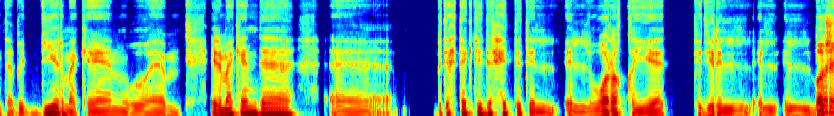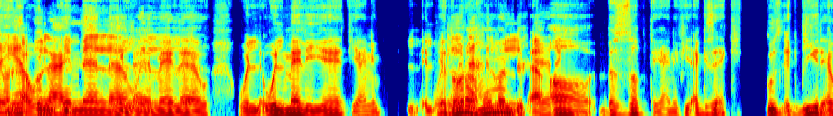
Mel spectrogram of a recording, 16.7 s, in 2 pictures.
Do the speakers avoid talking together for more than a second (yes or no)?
no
